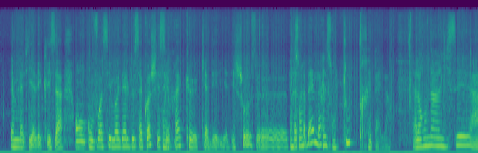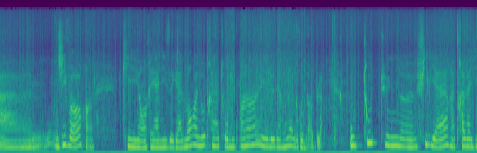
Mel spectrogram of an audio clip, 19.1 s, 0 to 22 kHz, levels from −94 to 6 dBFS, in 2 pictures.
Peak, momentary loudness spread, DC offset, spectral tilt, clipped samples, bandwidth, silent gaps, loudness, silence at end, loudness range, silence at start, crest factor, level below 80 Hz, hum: -6 dBFS; 8 LU; 2%; -5.5 dB/octave; under 0.1%; 17 kHz; none; -19 LUFS; 0 s; 2 LU; 0.2 s; 14 dB; -60 dBFS; none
